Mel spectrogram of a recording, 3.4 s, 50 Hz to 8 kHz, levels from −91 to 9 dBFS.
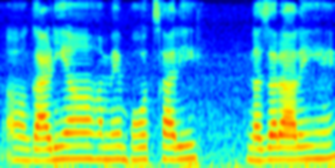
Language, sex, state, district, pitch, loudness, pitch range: Hindi, female, Madhya Pradesh, Bhopal, 215 Hz, -15 LUFS, 210-225 Hz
